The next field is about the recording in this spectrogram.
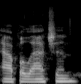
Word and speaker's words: Appalachian: Um, there is some discussion about pronunciation. I'm told it's Appalachian, but you know we we can talk about that too.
